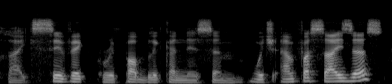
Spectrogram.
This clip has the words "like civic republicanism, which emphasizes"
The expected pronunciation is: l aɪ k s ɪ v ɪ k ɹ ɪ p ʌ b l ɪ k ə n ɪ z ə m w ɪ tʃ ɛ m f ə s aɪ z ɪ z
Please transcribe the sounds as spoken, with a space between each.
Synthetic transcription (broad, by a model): l aɪ k s ɪ v ɪ k ɹ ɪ p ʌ b l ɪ k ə n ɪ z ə m w ɪ tʃ ɛ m f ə s aɪ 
